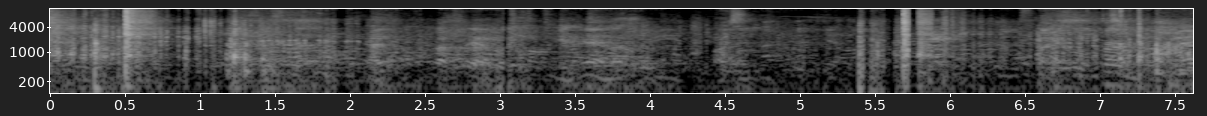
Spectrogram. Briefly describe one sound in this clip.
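Foosball rods spin and rattle.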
